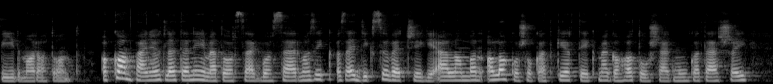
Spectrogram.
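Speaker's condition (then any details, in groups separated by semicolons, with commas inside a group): No condition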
